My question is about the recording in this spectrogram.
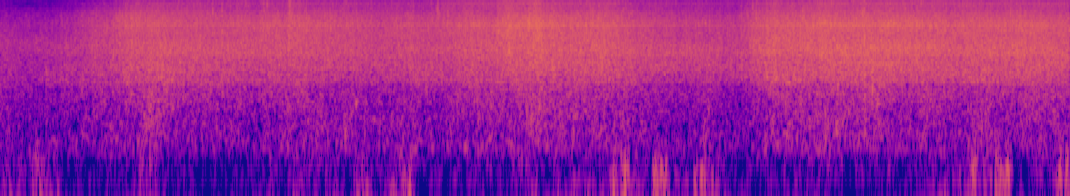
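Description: Wind blowing across the microphone on an open shore: low, uneven gusty rumbles under a steady rushing hiss that swells and eases every few seconds.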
